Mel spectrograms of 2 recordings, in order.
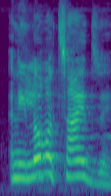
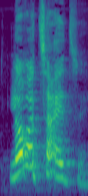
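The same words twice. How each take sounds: First: Said in the usual way. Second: A sudden loud לא רוצה את זה, hit hard; loud outburst on לא רוצה את זה; loud refusal. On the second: Real, not acted. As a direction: push it away with force. Refusing, pushing it away.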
